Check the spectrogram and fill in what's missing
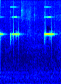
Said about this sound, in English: Set that timer so I don't forget.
